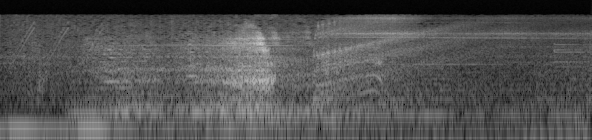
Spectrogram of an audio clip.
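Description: Electric energy crackles and hisses.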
